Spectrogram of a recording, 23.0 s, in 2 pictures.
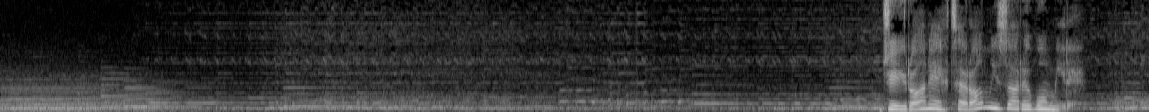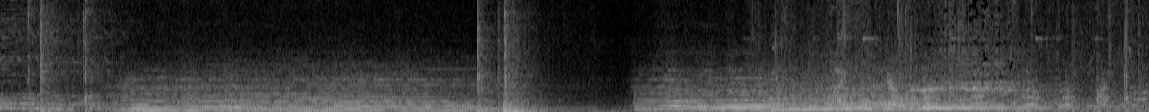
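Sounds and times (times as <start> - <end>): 
sustained tonal background: 0.0 - 22.9
speech: 8.8 - 10.9
horse hooves clip-clopping as Siavash's horse is brought: 18.9 - 22.9.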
